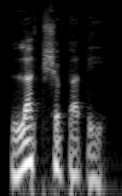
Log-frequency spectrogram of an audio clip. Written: लक्ष-पति

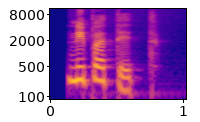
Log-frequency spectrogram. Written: निपतित

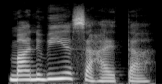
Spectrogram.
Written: मानवीय

